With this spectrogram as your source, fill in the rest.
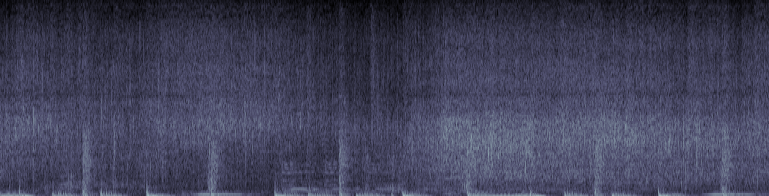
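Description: A T-bone steak sizzles and fries in a hot pan, a dense, steady crackle with occasional knocks and scrapes as it is moved and turned, with a low musical bed underneath and no talking.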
